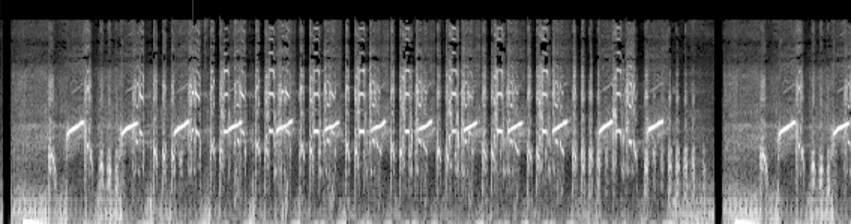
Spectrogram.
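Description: A partridge gives loud, high whistled notes that slide upward, repeated roughly every two-thirds of a second, over a steady rattle of clicks and background noise.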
